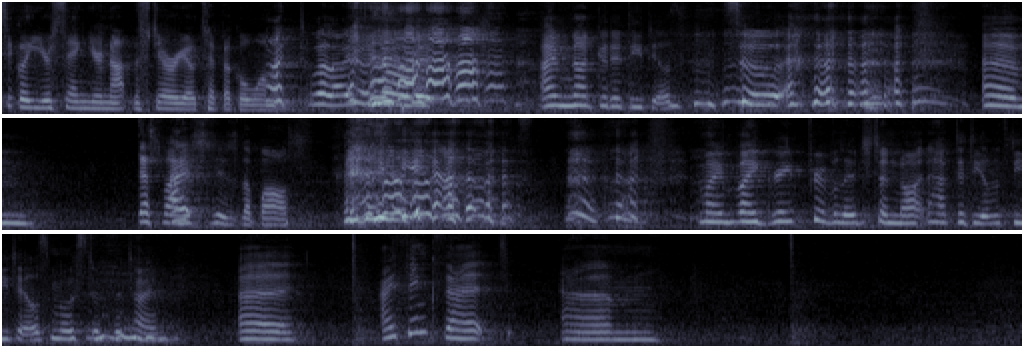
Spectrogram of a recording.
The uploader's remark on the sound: In this episode we feature the recording of a Learning Lounge from our recent Convention and Trade Show in Montréal.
